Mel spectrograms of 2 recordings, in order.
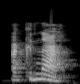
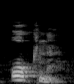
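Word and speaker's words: окна: E aí no genitivo fica acna com a sílaba tônica no final. Acna. Só que o plural também você tira o o e põe a, só que a sílaba tônica é no início. Okna. Ok? Então ocna é o plural e acna seria o genitivo singular da da palavra.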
